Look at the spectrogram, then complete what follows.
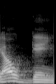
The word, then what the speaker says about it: alguém: aqui Como de fato como a sílaba tônica é a última você você já vai se lembrar de que de fato ela é oxítona Pois é uma palavra oxítona terminada em aí você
